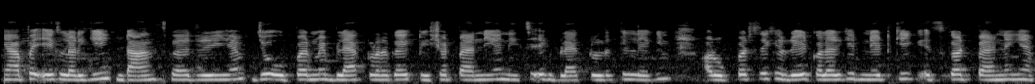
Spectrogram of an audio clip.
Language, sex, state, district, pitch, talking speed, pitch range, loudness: Hindi, female, Bihar, Purnia, 220 Hz, 210 wpm, 215-230 Hz, -21 LUFS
